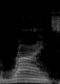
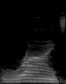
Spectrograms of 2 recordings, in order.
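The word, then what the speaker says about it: Rinne: test it's called the Rhines test hopefully I'm pronouncing that right Reince that's RI in in E apostrophe s it's a test that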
